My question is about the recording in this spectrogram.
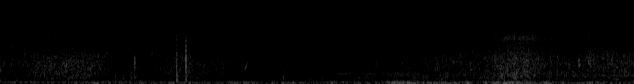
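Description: Near silence: faint outdoor shoreline ambience with a low rumble and soft swells of hiss, and a couple of small clicks about two seconds in.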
